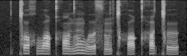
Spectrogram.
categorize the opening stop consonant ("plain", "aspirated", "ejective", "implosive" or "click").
click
